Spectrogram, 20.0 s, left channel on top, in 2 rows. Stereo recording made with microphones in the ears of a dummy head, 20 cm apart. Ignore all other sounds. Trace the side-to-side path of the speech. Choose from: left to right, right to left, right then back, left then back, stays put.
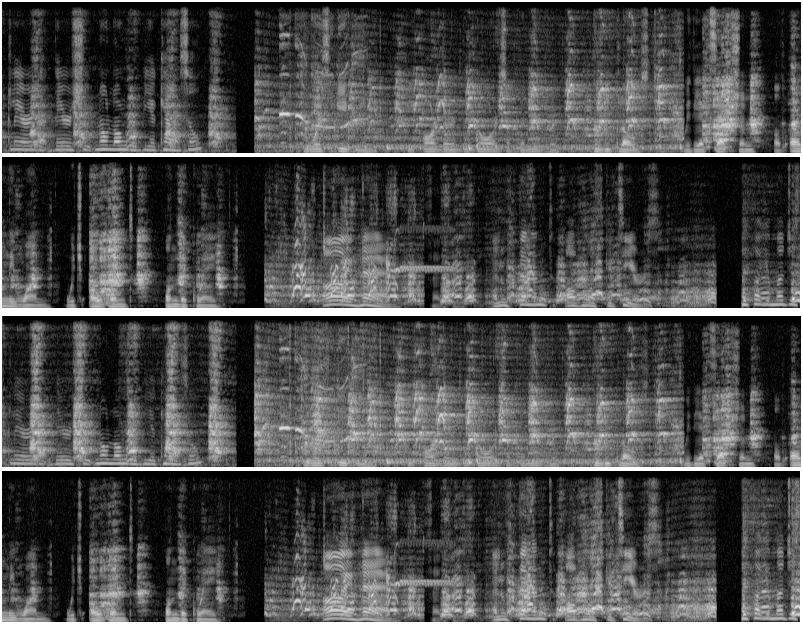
left to right.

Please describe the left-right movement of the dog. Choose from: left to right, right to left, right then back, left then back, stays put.
left then back.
